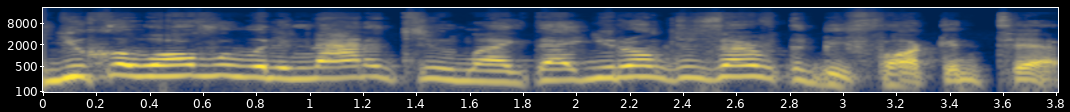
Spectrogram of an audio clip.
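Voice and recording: A woman's fairly high-pitched voice with a slightly mellow tone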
